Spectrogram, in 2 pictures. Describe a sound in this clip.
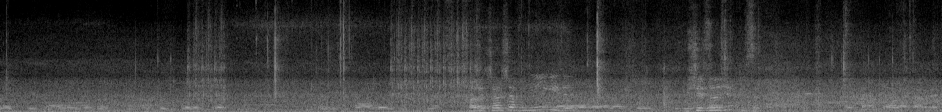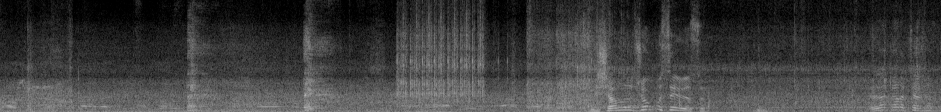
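Men talk loudly nearby in an echoing space.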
